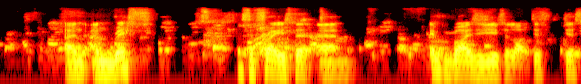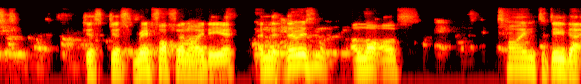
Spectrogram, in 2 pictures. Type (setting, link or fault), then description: fault, background noise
